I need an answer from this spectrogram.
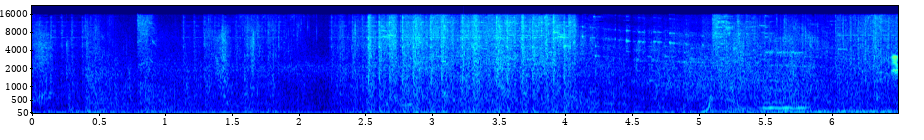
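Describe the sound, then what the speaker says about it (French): Gunfire aimed at a mech in the video game Fear 3 rattles in dense, continuous bursts under a noisy, crowded game soundscape, fairly quiet overall and with no clear talk. "je vais voir si j'arrive à tirer sur le méca"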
